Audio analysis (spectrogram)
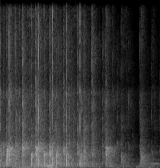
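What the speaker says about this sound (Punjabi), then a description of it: "ਉਹਨਾਂ ਲਈ ਜ਼ੋਰਦਾਰ ਤਾੜੀਆਂ ਜ਼ਰੂਰ ਹੋਣੀਆਂ ਚਾਹੀਦੀਆਂ" An audience claps in applause for an organization's work at a Punjabi stage play event, a dense steady patter of many hands filling the room, moderately loud and sustained throughout.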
